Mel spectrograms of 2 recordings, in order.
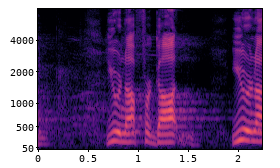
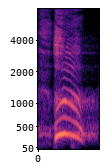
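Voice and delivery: sudden loud gasp of surprise; sharp gasp; 9 semitones higher, 9 dB louder than usual. Retold or imitated. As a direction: gasp in sharply like the woman did. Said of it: "all of a sudden this woman goes".

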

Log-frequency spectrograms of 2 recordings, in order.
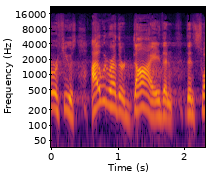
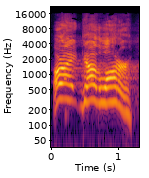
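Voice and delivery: loud call from the pool edge, higher; instructor's call; 8 semitones higher, 13 dB louder than usual. Retold or imitated. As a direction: bark the order across the pool. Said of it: "I hear this whistle".

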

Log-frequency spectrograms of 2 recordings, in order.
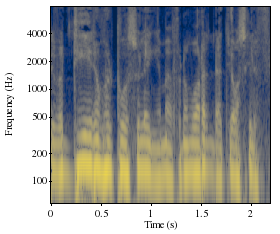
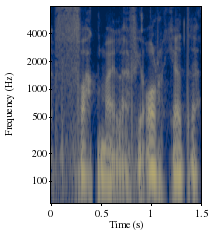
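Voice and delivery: much softer, low, worn-out sigh of words; defeated murmur; 3 semitones lower, 16 dB quieter than usual. Retold or imitated. Inner thought after being told the tyre is ruined, murmured. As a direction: drop it almost under the breath, giving up.

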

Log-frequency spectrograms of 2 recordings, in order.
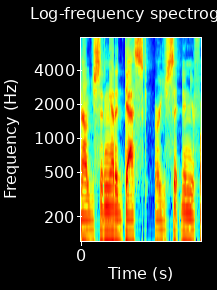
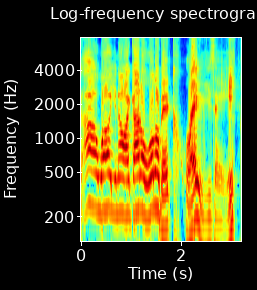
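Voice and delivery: mocking impression; 10 semitones higher, 6 dB louder than usual. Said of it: "just be like".

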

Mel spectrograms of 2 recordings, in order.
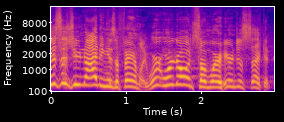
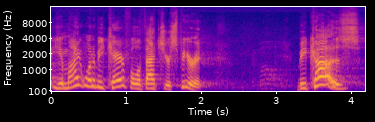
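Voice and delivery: ordinary talk, nothing marked

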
